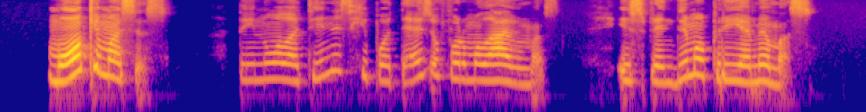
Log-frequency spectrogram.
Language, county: Lithuanian, Vilnius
